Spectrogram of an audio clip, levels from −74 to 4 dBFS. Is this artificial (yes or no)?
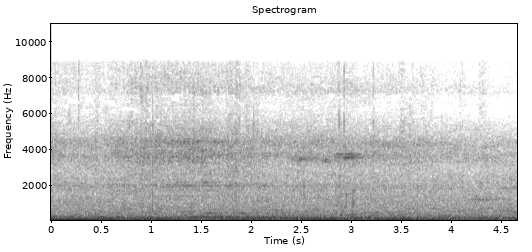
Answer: no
